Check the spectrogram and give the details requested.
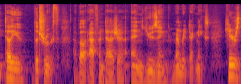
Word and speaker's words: aphantasia: thought that you have aphantasia or aphantasia as it sometimes pronounce which is the inability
